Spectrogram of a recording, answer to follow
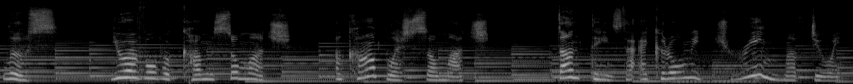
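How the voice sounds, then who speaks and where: A woman voicing a devoted, anxious teenage witch girl in an animated-style comic dub, earnest and halting in delivery. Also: fairly high pitch, music in the background. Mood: admiring, tender.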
